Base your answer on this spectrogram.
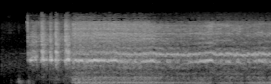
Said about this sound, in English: This is what a bike sounds like if it starts.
